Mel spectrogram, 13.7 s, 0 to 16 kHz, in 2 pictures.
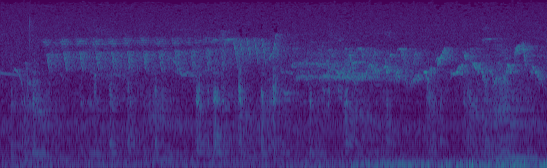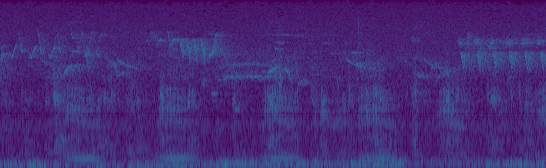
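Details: Frogs give low, evenly spaced croaks in a steady series beneath a lively mix of birdsong, at a small pond beside the Air Line Trail on May 21, 2024.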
